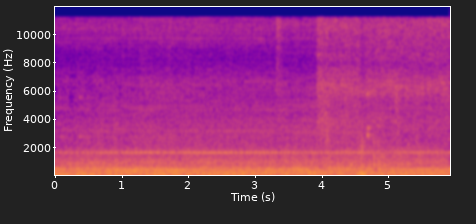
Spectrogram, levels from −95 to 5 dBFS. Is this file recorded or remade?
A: recorded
